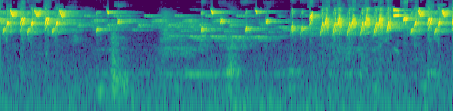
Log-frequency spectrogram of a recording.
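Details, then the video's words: Singing European goldfinch gives rapid liquid twitters, pauses for thin high whistled notes, then returns to a dense run of quick chirping trills. "Le twitter et chardonneret royalتغريد طائر الحسون الملكي"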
